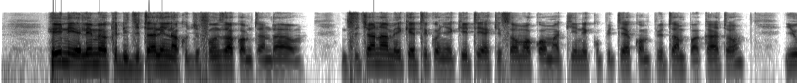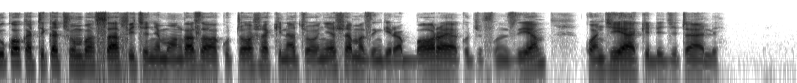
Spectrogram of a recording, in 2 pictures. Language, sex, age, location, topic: Swahili, male, 25-35, Nairobi, education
